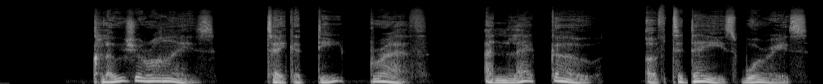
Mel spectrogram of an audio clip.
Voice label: Soothing For Meditation British Accent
